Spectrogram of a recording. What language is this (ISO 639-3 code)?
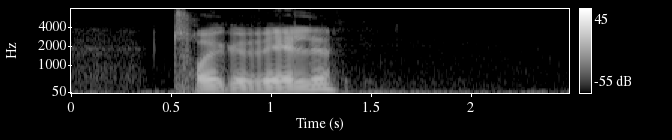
dan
